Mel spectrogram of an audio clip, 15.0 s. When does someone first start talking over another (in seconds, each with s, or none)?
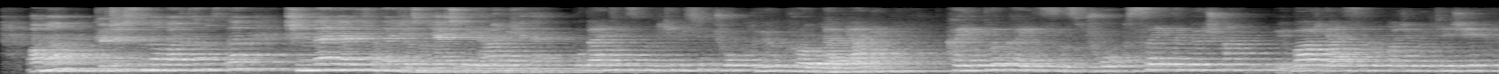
3.7 s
